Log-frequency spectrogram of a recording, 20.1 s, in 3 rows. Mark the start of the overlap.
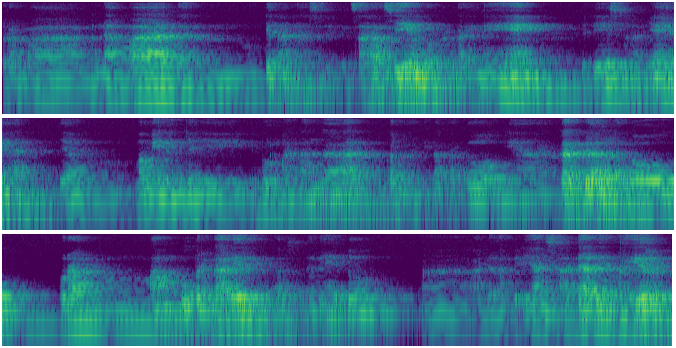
none

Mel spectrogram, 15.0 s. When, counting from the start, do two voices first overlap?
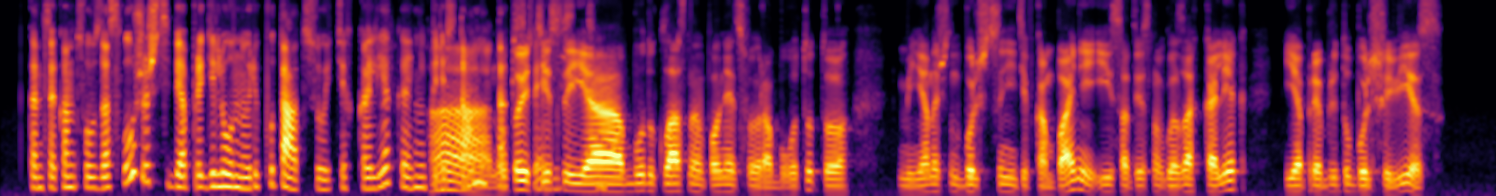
4.3 s

